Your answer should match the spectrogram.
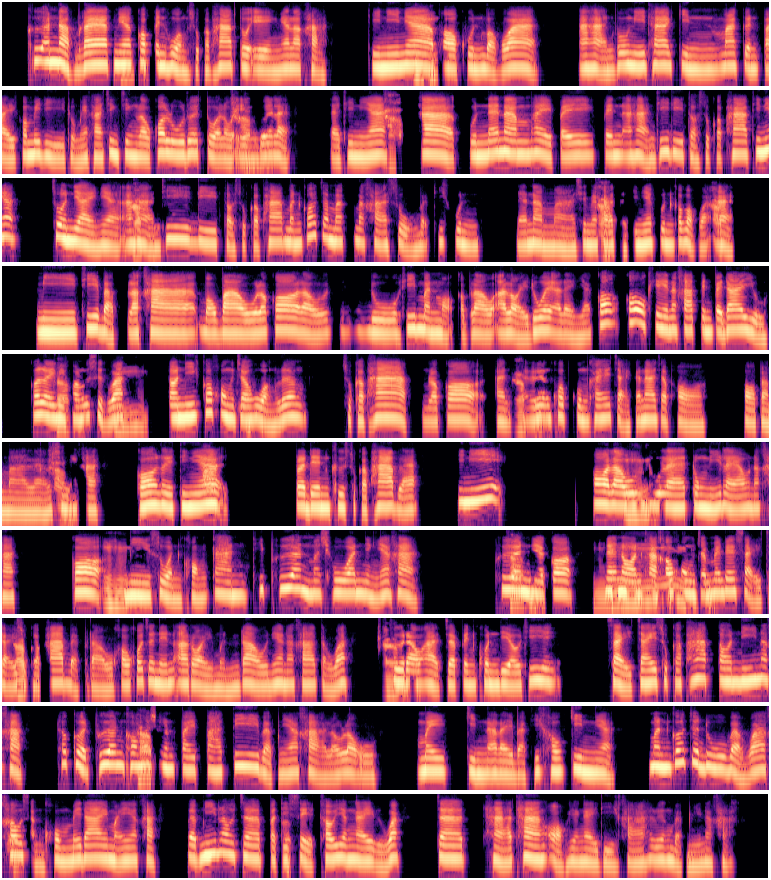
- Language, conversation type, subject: Thai, advice, ทำไมเวลาคุณดื่มแอลกอฮอล์แล้วมักจะกินมากเกินไป?
- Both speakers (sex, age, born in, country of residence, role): female, 50-54, Thailand, Thailand, user; male, 35-39, Thailand, Thailand, advisor
- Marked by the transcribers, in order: other background noise; tapping; drawn out: "อืม"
